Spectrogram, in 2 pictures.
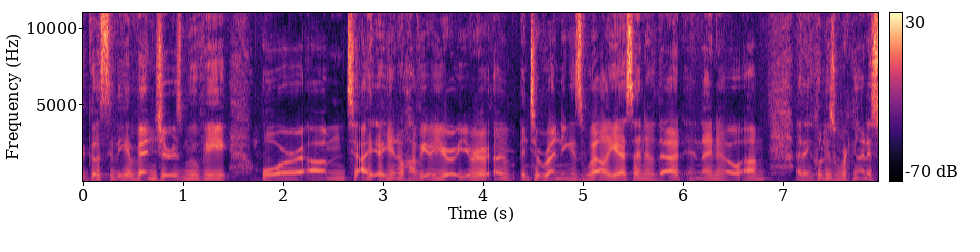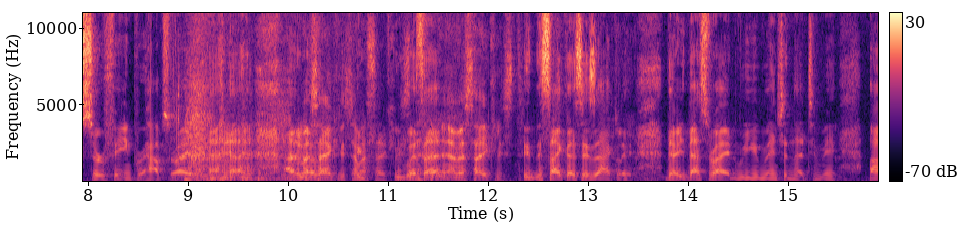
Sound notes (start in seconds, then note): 8.9 laughter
